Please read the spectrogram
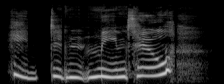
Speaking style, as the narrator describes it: Dorothy says nervously

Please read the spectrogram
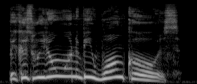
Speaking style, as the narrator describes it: Elliot blurted

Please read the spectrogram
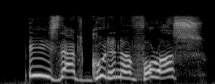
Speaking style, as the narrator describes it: the Queen cried

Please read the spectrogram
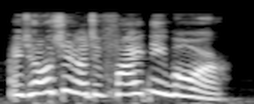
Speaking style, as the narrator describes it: Ramona yelled through the furnace pipes

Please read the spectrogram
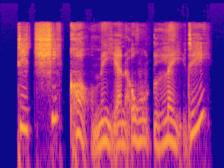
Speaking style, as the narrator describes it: Nance whispered indignantly

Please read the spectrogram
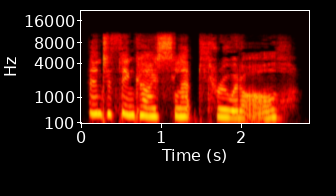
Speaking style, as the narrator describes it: moaned Tommy Nelson heartbrokenly

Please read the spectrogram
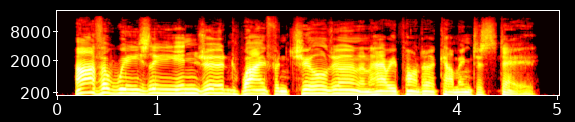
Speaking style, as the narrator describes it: repeated Phineas in a bored voice

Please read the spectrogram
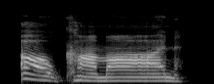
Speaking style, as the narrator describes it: my dad scoffs

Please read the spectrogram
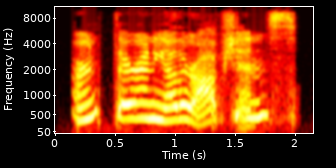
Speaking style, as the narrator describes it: I ask, my voice squeaky

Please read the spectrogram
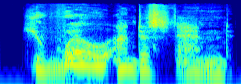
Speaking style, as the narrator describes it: whispered Dumbledore

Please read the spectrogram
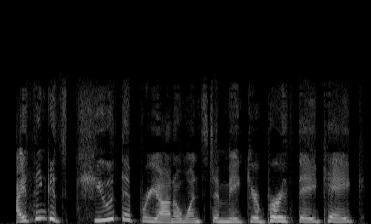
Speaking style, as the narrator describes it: Zoe giggled

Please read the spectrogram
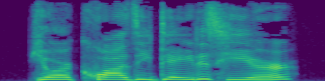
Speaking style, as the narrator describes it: my mother yells from the living room

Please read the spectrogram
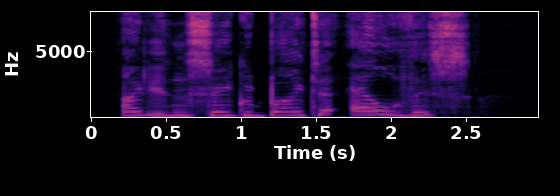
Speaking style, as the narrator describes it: Daphne whimpered

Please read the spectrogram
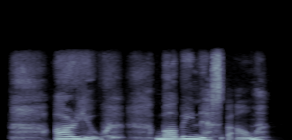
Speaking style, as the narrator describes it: Ida asked breathlessly

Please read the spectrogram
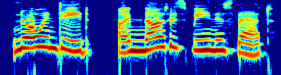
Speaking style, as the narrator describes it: exclaimed Anne

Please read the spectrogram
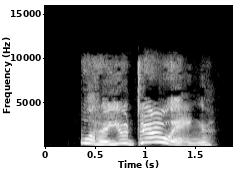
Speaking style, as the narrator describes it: Mother Bear cries

